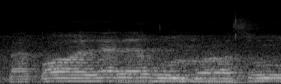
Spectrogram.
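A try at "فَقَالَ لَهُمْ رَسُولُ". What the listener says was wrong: Nah, rasu. Rasu. Jadi ra su. Nah, gitu. Wis dilatih lagi nanti. Tadi masih kurang situnya ya.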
